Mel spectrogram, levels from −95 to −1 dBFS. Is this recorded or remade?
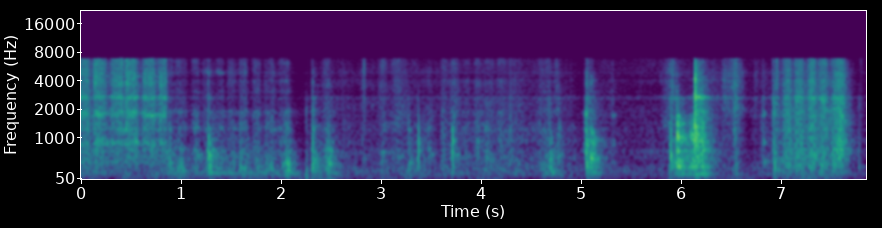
remade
